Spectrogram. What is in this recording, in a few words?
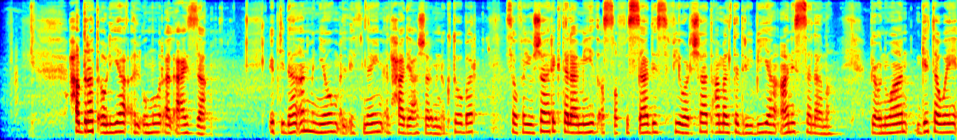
arabic letter to parents carers; getaway n get safe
